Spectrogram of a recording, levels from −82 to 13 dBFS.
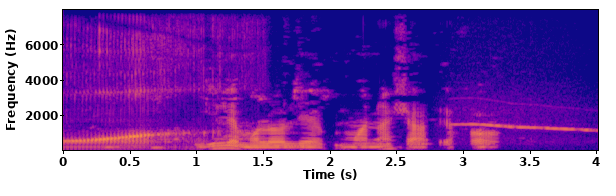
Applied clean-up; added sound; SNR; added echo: none; Breathing; 2 dB; none.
